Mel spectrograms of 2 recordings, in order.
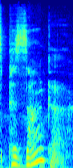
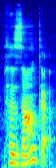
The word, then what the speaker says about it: Pysanka: It's Pysanka. – Pysanka, okay. – Pysanka. – It's, when it's in English, when it's transliterated into the Roman alphabet, it's P-Y-S-A-N-K-Y, but it's Pysanka.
